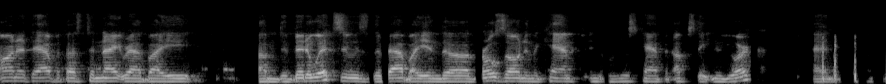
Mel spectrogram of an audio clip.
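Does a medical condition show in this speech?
No.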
